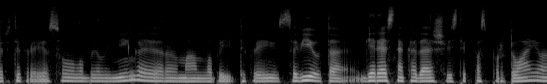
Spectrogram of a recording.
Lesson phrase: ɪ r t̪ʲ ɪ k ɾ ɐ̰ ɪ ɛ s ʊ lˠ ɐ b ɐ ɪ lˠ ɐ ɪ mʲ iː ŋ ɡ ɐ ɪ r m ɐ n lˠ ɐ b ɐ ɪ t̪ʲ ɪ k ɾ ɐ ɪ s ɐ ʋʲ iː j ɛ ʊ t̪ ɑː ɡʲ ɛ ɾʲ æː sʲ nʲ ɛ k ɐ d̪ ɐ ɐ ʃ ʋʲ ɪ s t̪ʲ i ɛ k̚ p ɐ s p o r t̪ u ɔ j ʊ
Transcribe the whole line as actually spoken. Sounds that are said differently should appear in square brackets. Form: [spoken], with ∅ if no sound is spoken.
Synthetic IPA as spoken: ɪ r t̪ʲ ɪ k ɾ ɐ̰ ɪ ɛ s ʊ lˠ ɐ b ɐ ɪ lˠ ɐ ɪ mʲ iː ŋ ɡ ɐ ɪ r m ɐ n lˠ ɐ b ɐ ɪ t̪ʲ ɪ k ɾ ɐ ɪ s ɐ ʋʲ iː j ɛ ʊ t̪ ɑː ɡʲ ɛ ɾʲ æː sʲ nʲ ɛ k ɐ d̪ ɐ ɐ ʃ ʋʲ ɪ s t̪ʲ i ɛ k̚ p ɐ s p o r t̪ u ɔ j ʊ

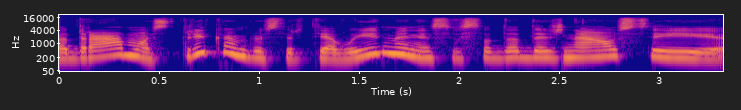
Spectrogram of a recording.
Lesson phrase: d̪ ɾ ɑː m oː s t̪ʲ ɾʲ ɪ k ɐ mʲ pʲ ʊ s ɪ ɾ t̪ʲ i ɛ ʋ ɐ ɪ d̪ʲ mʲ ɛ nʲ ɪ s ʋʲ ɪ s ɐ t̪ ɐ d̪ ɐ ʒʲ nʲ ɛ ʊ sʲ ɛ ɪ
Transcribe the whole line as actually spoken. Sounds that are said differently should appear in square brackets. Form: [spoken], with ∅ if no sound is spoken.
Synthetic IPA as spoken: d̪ ɾ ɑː m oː s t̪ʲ ɾʲ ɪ k ɐ mʲ pʲ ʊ s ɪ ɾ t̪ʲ i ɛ ʋ ɐ ɪ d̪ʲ mʲ ɛ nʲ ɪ s ʋʲ ɪ s ɐ [d̪] ɐ d̪ ɐ ʒʲ nʲ ɛ ʊ sʲ ɛ ɪ

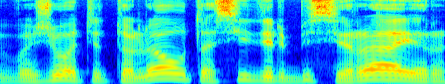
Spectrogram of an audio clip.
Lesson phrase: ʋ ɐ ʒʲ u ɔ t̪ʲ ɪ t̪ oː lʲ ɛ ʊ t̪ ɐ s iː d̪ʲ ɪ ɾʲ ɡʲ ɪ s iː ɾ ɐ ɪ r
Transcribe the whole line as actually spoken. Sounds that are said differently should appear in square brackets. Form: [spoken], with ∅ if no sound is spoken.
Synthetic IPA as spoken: ʋ ɐ ʒʲ u ɔ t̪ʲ ɪ t̪ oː lʲ ɛ ʊ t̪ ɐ s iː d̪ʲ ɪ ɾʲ [bʲ] ɪ s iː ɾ ɐ ɪ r

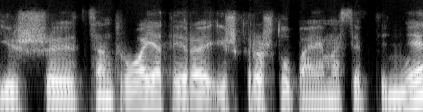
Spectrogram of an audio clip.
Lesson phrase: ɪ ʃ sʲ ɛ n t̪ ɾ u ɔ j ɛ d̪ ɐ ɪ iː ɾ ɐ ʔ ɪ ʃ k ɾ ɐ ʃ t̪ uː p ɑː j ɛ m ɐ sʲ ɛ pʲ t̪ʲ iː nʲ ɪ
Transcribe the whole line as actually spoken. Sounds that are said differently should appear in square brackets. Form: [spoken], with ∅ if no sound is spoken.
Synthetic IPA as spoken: ɪ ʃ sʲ ɛ n t̪ ɾ u ɔ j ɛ [t̪] ɐ ɪ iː ɾ ɐ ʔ ɪ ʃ k ɾ ɐ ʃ t̪ uː p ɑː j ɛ m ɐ sʲ ɛ pʲ t̪ʲ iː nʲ ɪ

